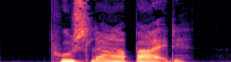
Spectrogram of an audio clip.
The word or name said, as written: puslearbejde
